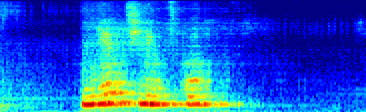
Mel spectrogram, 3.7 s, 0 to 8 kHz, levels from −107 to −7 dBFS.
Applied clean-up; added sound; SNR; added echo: neural separator model SepFormer DNS4.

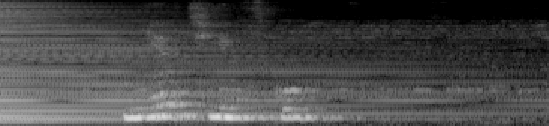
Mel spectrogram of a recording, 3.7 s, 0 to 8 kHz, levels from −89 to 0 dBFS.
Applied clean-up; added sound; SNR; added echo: none; Keyboard (musical); 11 dB; reverberation time 0.9 s.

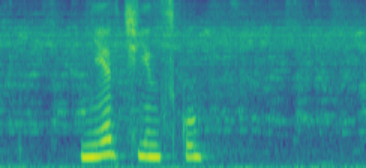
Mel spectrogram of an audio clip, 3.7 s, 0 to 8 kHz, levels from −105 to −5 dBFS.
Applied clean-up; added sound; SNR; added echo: none; none; none; none.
